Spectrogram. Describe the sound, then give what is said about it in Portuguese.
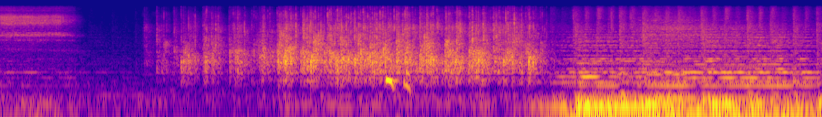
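After a brief lull, a steady burst of applause swells up and keeps going for several seconds, a dense, even wash of many hands clapping with no voices on top. “Parabéns. Aplausos.”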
